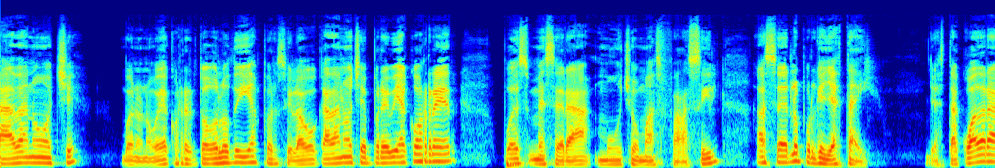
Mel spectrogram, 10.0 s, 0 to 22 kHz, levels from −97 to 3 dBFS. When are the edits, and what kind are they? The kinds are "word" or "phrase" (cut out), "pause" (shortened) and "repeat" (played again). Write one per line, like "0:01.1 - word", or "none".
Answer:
none

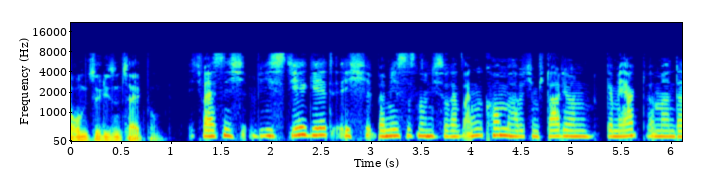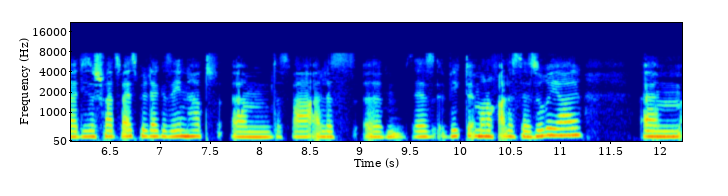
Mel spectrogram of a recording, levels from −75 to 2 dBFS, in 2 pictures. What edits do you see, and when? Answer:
0:01.1 - pause

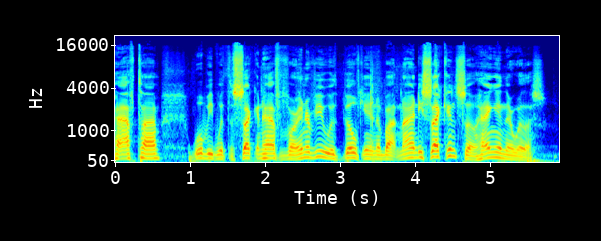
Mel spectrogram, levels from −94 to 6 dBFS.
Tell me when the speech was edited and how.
0:01.3 - word
0:03.2 - word

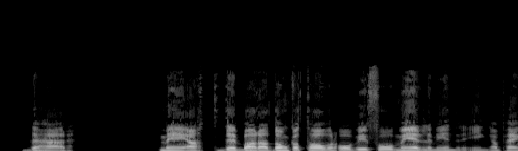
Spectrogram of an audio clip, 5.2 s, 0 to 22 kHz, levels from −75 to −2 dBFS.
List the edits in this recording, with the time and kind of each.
0:02.9 - phrase
0:03.3 - phrase

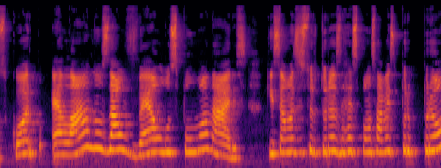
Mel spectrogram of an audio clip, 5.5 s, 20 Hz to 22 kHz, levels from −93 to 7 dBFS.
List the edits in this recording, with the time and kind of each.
none

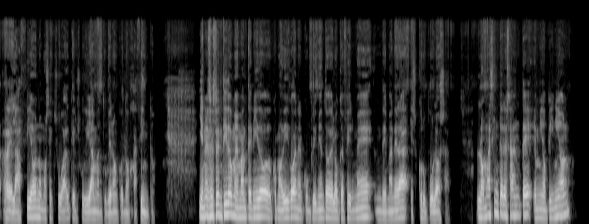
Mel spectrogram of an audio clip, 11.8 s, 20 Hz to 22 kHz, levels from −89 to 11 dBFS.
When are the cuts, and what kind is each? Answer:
none

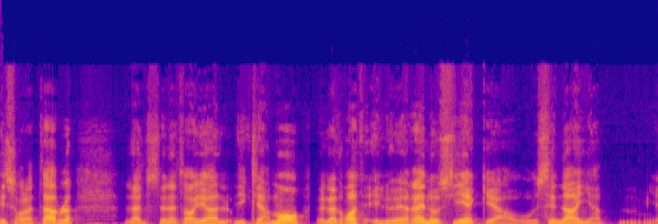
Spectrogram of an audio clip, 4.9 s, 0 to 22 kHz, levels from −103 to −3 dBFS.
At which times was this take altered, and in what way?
0:01.1 - word
0:01.8 - phrase
0:02.3 - pause

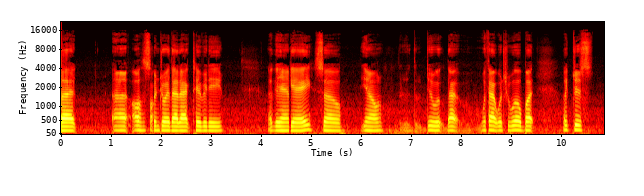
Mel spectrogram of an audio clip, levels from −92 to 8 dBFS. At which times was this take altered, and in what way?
0:01.9 - word
0:04.5 - word
0:06.8 - word

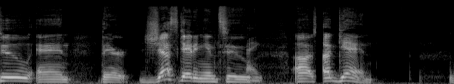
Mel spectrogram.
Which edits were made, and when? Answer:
0:03.1 - word

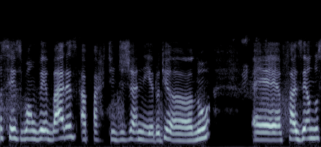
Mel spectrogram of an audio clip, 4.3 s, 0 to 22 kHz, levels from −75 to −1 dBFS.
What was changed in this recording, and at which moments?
0:01.0 - word
0:02.2 - word

